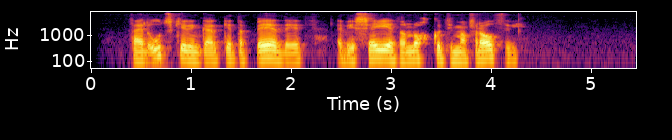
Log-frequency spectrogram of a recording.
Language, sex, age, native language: Icelandic, male, 20-29, Icelandic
